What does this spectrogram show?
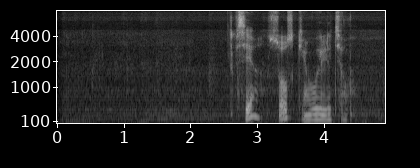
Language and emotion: Russian, neutral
